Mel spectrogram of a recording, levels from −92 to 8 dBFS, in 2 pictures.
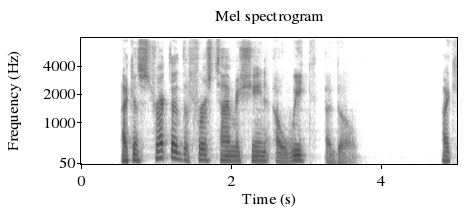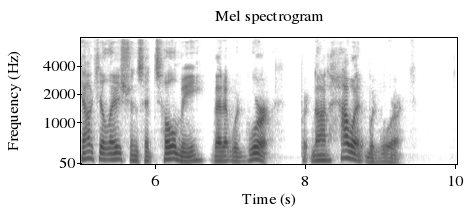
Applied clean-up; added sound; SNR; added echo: neural mask model DeepFilterNet 3.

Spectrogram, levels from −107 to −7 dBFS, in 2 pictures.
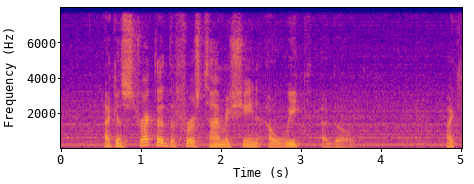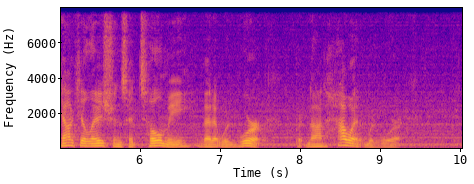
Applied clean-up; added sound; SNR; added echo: none; Engine; 15 dB; none.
